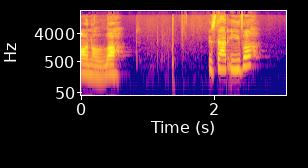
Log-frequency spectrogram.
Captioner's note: slap; silent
